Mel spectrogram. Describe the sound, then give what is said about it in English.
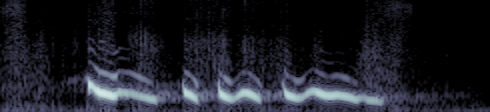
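A person imitates a coyote howl: a wavering, sliding vocal cry broken into about four yipping segments over a second and a half, with nothing else behind it. “They're relaxing in the evening, and all of a sudden, you know, there's a howl.”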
